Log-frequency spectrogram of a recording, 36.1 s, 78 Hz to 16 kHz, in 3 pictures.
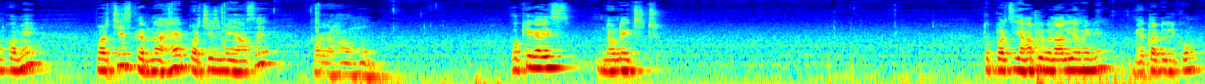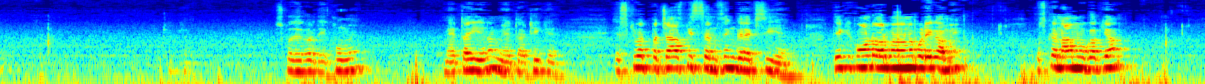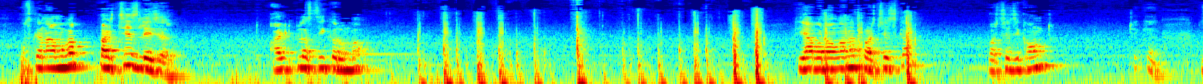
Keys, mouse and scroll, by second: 1.7-6.2 drag, 6.2 F5, 9.0 F4, 15.3 click, 19.5 click, 21.0 Return, 23.5 ctrl+a, 26.6 ctrl+a, 27.0 alt+c, 28.0-30.3 typing.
